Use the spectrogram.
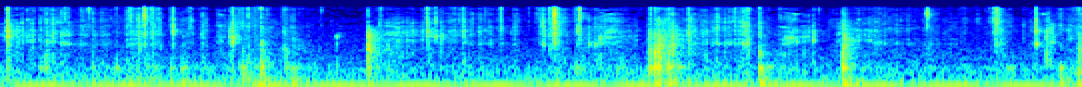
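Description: A small blade shaves flakes off a solid soap bar with a pale yellow core and green rind. Quiet, crisp scraping and crackling ticks sound in an uneven series, bright and sharp with almost no ring. A steady low hum runs underneath.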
